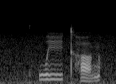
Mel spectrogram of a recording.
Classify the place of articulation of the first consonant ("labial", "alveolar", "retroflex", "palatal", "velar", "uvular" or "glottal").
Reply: velar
